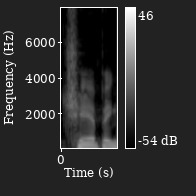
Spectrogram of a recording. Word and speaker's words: champing: it's Chom so go chomping you're you're good with me it's champing at the CH we pronounced Ching but yeah we don't care we're going chomping that's Champion the more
